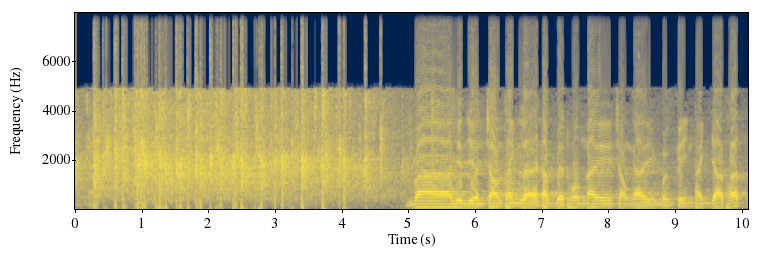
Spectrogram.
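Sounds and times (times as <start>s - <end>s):
large crowd applauding loudly: 0.0s - 5.1s
speech: 5.1s - 10.0s.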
